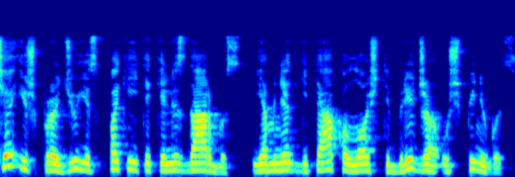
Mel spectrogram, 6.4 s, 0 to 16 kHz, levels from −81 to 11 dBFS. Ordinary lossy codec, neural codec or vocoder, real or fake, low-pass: AAC, 64 kbps; none; real; 7.2 kHz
